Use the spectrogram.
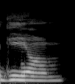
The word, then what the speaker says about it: Guiam: Guam. Guame. Gualame. Take one more hand. Can you unmute? Hi. Maybe I Hey, what's up? Did I say your name wrong? Um, it's Guiam.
